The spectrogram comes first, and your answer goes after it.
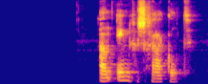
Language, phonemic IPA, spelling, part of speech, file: Dutch, /anˈenɣəˌsxakəlt/, aaneengeschakeld, adjective / verb, Nl-aaneengeschakeld.ogg
- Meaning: past participle of aaneenschakelen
